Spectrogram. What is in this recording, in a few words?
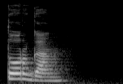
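"торган", Komi, female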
